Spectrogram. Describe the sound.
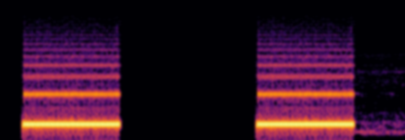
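Ringing tone of an outgoing phone call while a participant is being added: two identical, steady electronic tones about a second long, separated by silence, followed by a faint hum.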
